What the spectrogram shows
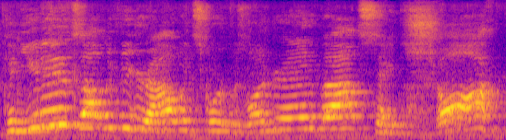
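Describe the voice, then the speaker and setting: This time the sea turtle voice sits high, warm and animated, at a measured pace, still a goofy surfer-dude drawl packed with "dude." The performer laughs often and chats playfully with the audience during the live indoor theater show. Recorded from far off, the audio is echoey with noise.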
